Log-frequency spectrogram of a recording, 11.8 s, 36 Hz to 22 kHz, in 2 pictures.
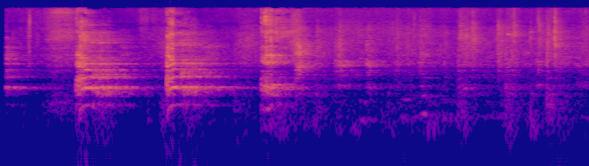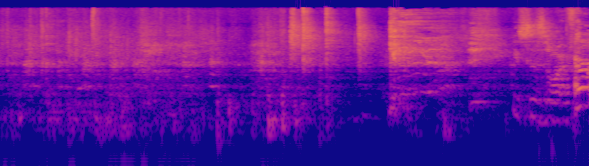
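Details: Jasper, a senior Jack Russell Terrier over fifteen and a half, barking while running and playing on 4/2/23 in suburban St. Louis, Manchester: three sharp barks about a second apart, then scuffling and indoor clatter, with a brief human voice.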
